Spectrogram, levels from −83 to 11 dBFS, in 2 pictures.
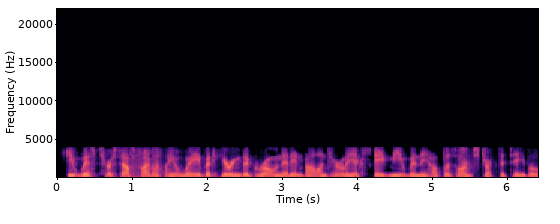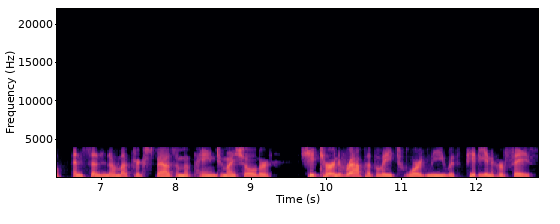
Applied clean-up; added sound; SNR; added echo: neural mask model DeepFilterNet 3.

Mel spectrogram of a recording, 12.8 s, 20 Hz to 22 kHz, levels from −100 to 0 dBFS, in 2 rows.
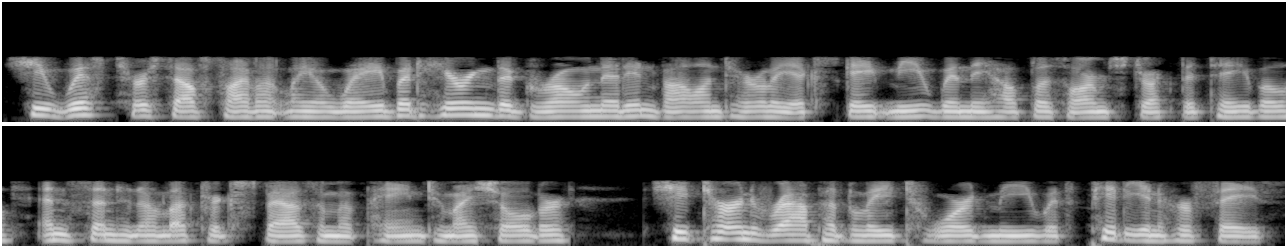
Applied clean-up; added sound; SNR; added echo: none; none; none; none.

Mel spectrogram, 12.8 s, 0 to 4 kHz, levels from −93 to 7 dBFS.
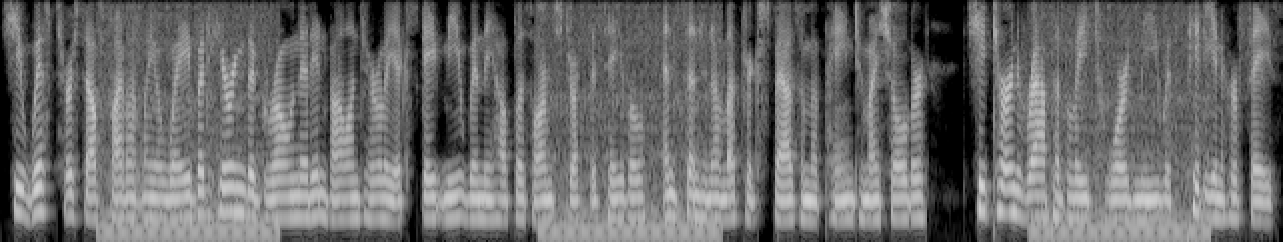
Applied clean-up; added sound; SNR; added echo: none; Car; 11 dB; none.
